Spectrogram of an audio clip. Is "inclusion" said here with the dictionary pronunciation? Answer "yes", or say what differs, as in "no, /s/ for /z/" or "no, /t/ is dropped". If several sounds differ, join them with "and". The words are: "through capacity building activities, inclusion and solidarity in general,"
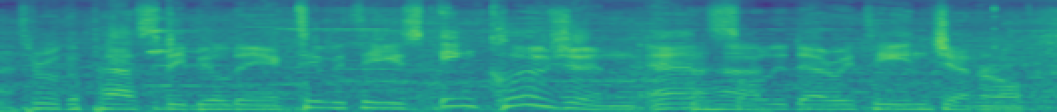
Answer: yes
